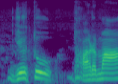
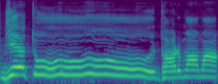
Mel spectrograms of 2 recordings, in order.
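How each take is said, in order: First: যেতু ধর্মা with a single ম, the wrong way; one m sound. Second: ধর্মমা with both ম clearly sounded; both m sounds. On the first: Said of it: "এখানে উচ্চারণ হবে ধর্মা, একটা উচ্চারণ হবে, কিন্তু না". (একটি ম দিয়ে ভুল উচ্চারণ ধর্মা) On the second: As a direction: sound each ম separately in ধর্মমা. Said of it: "দুটো উচ্চারণ করতে হবে". (দুটো ম স্পষ্ট করে ধর্মমা) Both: Shown as a demonstration.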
